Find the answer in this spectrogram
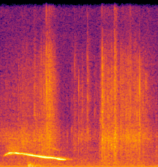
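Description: A single falling whistle that slides down in pitch over most of a second, over the crinkle of a clear plastic sleeve being pulled off a fishing rod, with a light knock about halfway through the whistle.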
